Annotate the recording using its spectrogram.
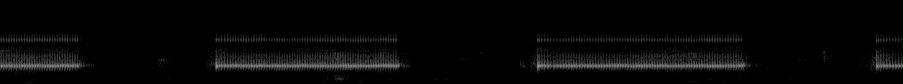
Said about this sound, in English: Why didn't she pick up that phone? Your party doesn't answer.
